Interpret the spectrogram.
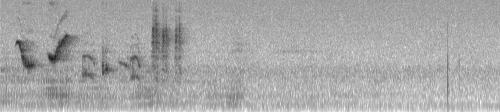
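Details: White-rumped shama giving a brief burst of loud, rich whistled and slurred phrases over about two seconds, followed by near silence with a steady background hiss and one faint tick.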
